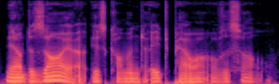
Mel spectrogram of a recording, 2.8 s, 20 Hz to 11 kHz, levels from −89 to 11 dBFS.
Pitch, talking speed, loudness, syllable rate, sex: 95 Hz, 215 wpm, -18 LUFS, 5.4 syllables/s, male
